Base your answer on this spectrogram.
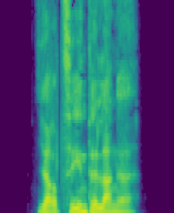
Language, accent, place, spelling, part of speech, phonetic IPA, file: German, Germany, Berlin, jahrzehntelange, adjective, [jaːɐ̯ˈt͡seːntəˌlaŋə], De-jahrzehntelange.ogg
- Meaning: inflection of jahrzehntelang: 1. strong/mixed nominative/accusative feminine singular 2. strong nominative/accusative plural 3. weak nominative all-gender singular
